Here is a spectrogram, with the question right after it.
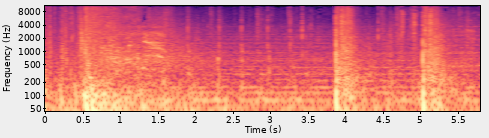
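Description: Gunfire in the video game Left Alive: a few sharp, loud shots at the start and two more bursts near the end, over a busy background of in-game noise.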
